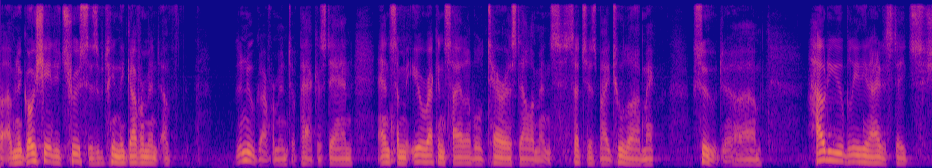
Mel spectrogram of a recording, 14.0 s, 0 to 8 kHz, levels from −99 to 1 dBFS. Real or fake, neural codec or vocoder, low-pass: real; none; 7.2 kHz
